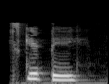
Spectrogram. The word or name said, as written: skippy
